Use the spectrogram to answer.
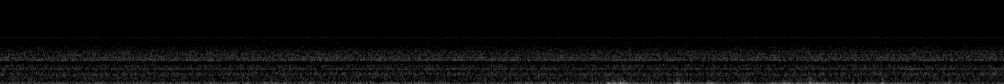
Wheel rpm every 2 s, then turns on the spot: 0, 0, 0, 0, 0.
none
